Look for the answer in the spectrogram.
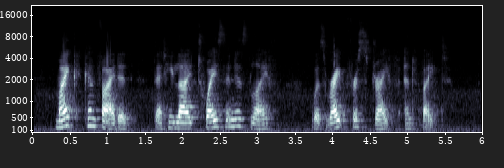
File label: mike lied twice, ontario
